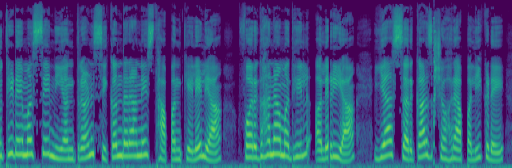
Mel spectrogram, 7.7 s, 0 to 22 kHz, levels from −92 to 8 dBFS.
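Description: The likely cause is a broken MP3 bit reservoir: frames went missing, so the next frame reached back for borrowed bits and decoded data belonging to a different frame. The speech jumps forward at 4.91 s, with damage lasting until 4.96 s, and again at 6.47 s, where the damage runs to 6.53 s. Each disturbance spans roughly two to three 24 ms frames before decoding settles.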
